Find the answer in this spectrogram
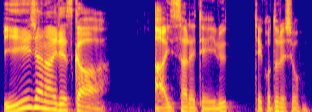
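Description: A man playing a vain, suave, self-styled handsome investigator in a radio drama, with smooth, theatrical self-assurance. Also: fairly low pitch, sing-song, a little fast, a bit bright. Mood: gentle, suave.

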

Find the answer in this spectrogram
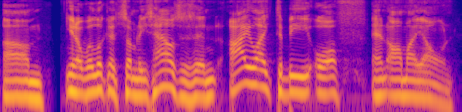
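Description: A middle-aged man hosting a casual chat, talking in an animated, slangy, sweary way. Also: medium pitch, normal speed, gravelly, no echo, clean studio sound. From New York and New Jersey, United States. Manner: animated, profane, slangy storytelling. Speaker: podcast host.

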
